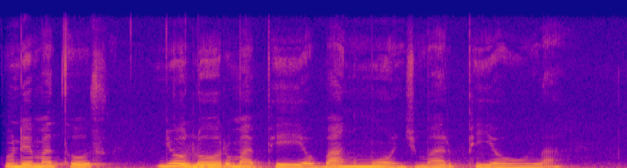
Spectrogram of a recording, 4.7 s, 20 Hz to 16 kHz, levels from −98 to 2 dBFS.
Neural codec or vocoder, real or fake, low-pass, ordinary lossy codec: none; real; 14.4 kHz; none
